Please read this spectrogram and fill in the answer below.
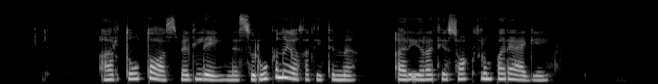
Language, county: Lithuanian, Vilnius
